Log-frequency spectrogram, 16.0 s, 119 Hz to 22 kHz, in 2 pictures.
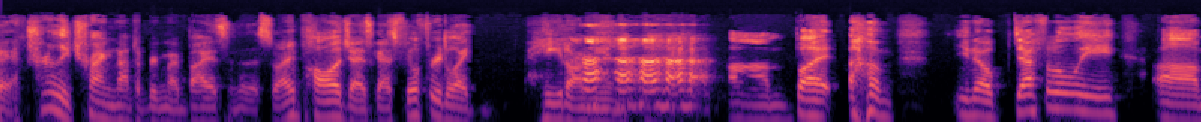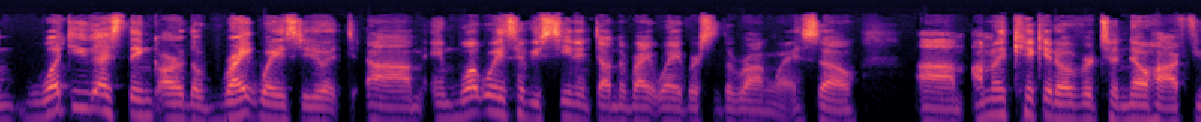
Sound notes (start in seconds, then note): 3.8 laughing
